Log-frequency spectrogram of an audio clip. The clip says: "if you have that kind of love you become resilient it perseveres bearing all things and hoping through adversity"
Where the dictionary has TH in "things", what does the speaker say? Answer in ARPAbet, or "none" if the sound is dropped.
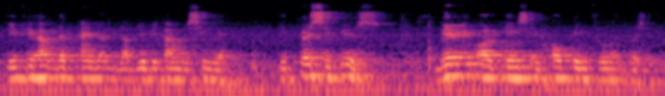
T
